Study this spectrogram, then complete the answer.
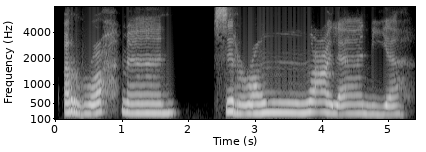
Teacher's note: را مشدد پر زبر ہو پھر بھی موٹا پڑھ دینا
